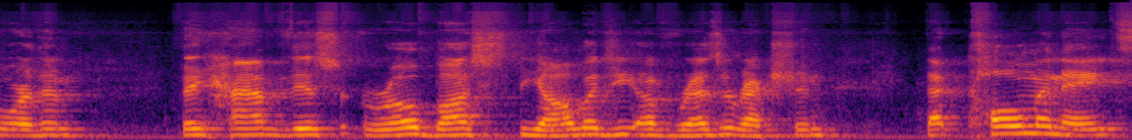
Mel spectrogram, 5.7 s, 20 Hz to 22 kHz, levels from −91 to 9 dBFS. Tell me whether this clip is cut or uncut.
uncut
